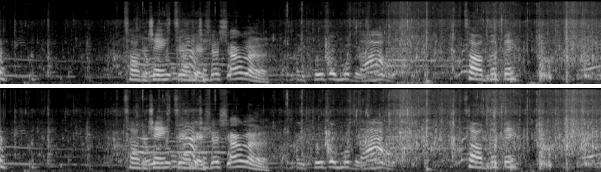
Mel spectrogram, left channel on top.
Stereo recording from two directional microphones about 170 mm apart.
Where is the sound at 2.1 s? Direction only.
40° right (ahead or behind).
